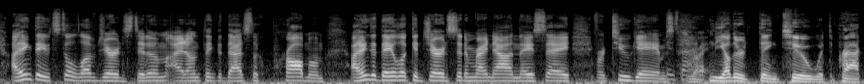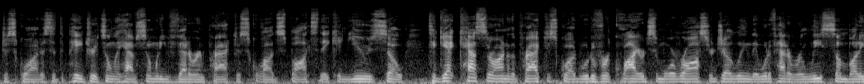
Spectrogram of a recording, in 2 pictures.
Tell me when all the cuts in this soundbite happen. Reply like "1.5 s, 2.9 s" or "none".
5.9 s, 7.0 s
